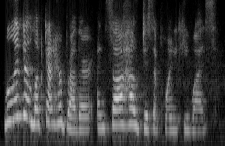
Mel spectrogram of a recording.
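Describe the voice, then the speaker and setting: A woman teacher reading a children's story aloud with expressive narration. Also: high-pitched, normal speed.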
